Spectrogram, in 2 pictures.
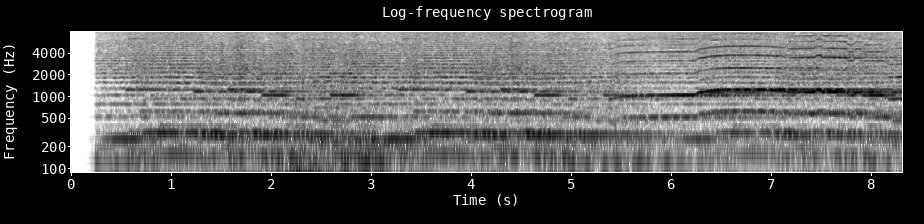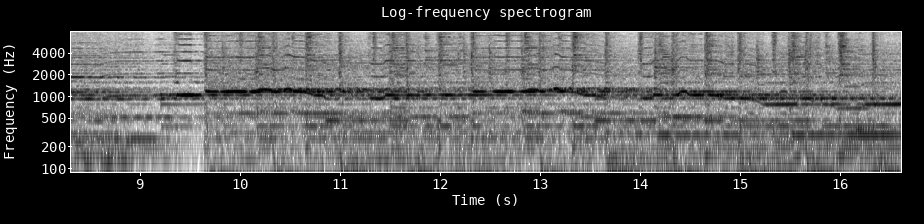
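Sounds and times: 
romantic Odia movie background music ringtone: 0.2s - 16.5s.

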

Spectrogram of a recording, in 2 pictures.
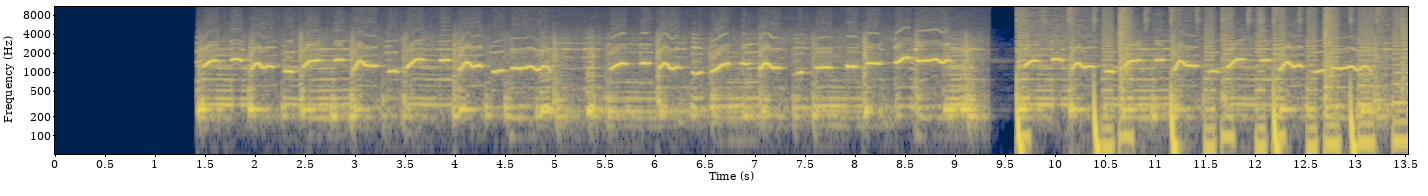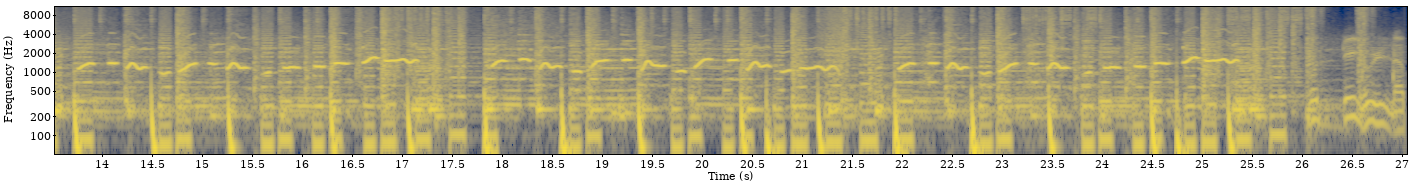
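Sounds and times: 
attitude background music ringtone: 1.5s - 26.8s.

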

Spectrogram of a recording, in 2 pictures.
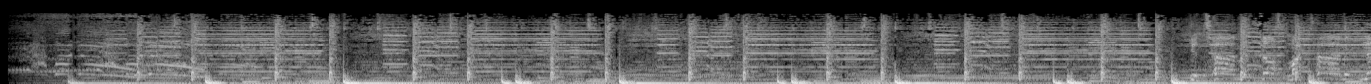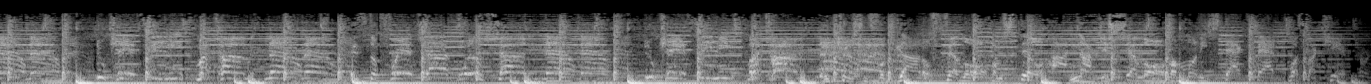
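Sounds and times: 
entry music: 0.1s - 27.4s.

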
